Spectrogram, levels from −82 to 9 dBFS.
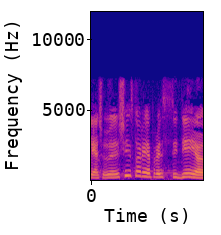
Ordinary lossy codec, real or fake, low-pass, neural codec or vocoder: MP3, 48 kbps; real; 7.2 kHz; none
